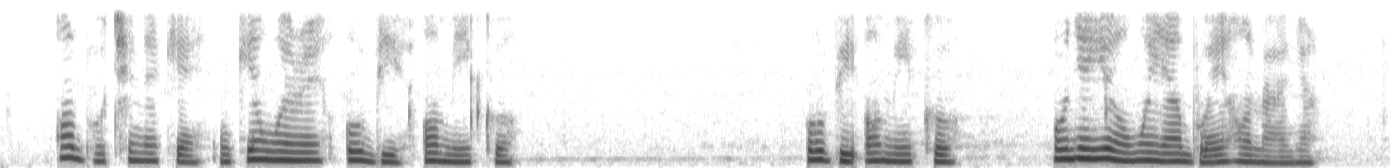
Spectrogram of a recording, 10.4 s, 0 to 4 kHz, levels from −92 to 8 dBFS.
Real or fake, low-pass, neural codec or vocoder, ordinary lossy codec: fake; 3.6 kHz; vocoder, 22.05 kHz, 80 mel bands, WaveNeXt; none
